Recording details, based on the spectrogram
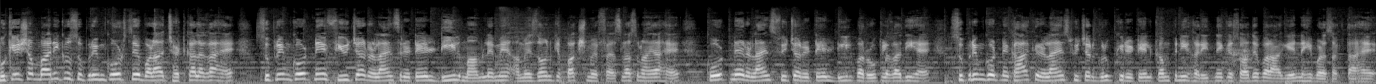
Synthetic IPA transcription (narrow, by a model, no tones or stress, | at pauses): mʊkeːʃɐ̃mbaːnikosʊpɾiːmkoːɾʈsebɐɽad͡ʒʱɐʈkalɐɡaɦɛː | sʊpɾiːmkoːɾʈnefʰjuːt͡ʃəɾːɪlaːjə̃nsɾɪʈeːlɖiːlmaːmlemẽʔɐmeːzɔːnkepɐkʃmẽfɛːslasʊnaːjaɦɛː | koːɾʈneɾɪlaːjə̃nsfʰjuːt͡ʃəɾːɪʈeːlɖiːlpɐɾːoːklɐɡad̪iɦɛː | sʊpɾiːmkoːɾʈnekɐɦakiɾɪlaːjənsfʰjuːt͡ʃəɾɡɾuːp̚kiɾiːʈeːlkɐ̃mpənixɐɾiːd̪nekesɔːd̪ʱepɐɾaːɡenɐɦĩbɐɽ̤sɐk̚t̪aɦɛː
